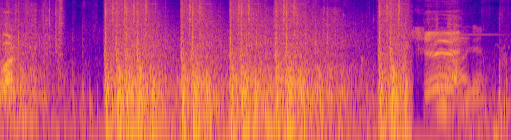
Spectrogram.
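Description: A rifle fires in bursts.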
